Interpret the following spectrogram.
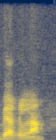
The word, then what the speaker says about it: Berlin: Sí, la I, la N, ya sabes cómo la pronuncian ellos, dicen Berlin.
